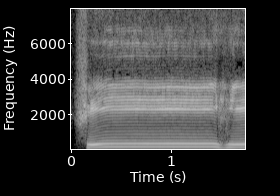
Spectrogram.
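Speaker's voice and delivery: ফিহি drawn out softly; slow recitation. Shown as a demonstration. Teacher finishing the line for learners, soft slow chant. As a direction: hold the হি long and soft. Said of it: "এই তিন লাইনটা একটু ঝাট করে দেখে নেন".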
